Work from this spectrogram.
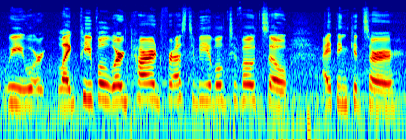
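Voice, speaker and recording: A woman's voice: fairly high pitch, a little fast, a bit bright. A woman whose first language is French, giving a casual opinion in a street interview. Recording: faint outdoor street noise.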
